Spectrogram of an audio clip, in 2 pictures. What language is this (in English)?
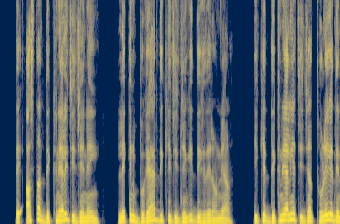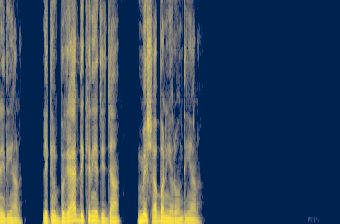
Dogri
